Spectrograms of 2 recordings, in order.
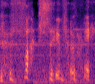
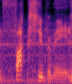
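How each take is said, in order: First: Laughing. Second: Said in the usual way. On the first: Shown as a demonstration. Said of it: "laughs while repeating". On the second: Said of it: "repeats Fuck Superman".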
